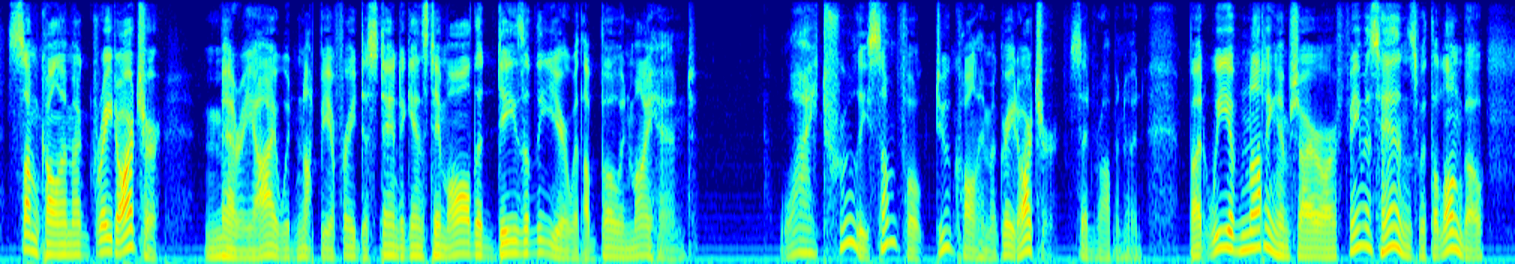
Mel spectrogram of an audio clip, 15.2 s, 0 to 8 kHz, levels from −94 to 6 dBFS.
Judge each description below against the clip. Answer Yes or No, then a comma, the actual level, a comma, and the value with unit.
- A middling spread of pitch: No, wide, 7.1 semitones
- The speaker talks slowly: No, average, 200 wpm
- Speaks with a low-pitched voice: Yes, low, 110 Hz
